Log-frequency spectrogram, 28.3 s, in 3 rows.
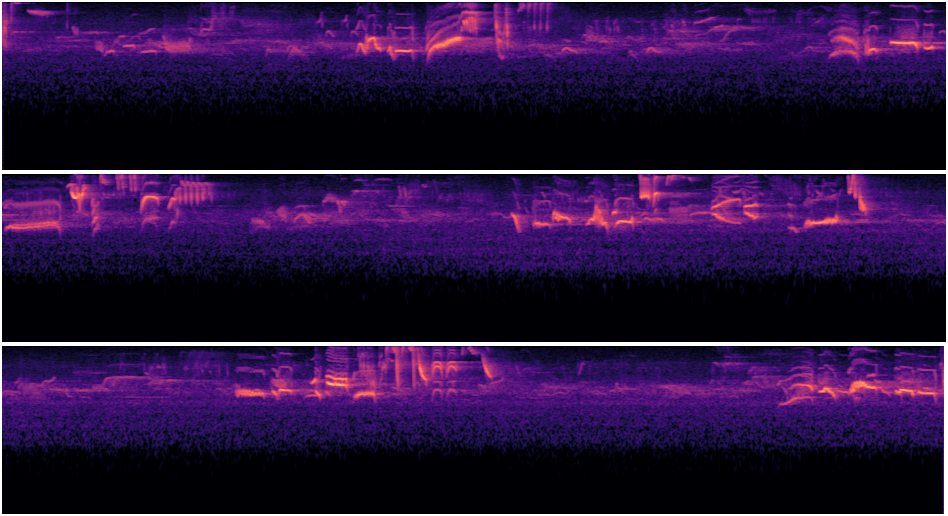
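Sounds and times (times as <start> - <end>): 
common blackbird singing: 0.0 - 28.2.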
